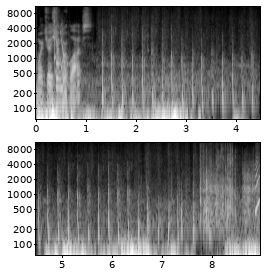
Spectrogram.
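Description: Quick light footsteps patter steadily.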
